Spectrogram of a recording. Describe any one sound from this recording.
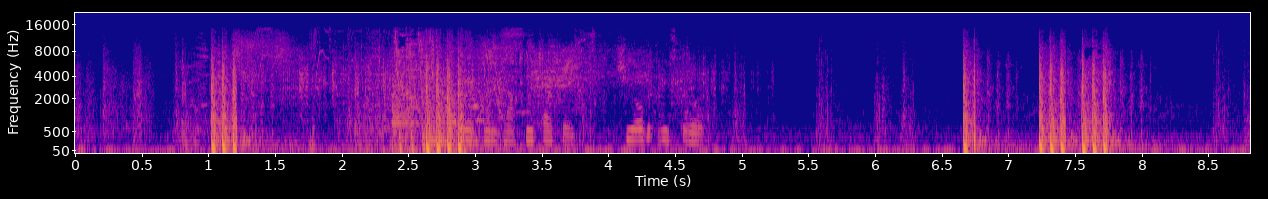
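Gunfire rattles in short, sharp bursts.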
